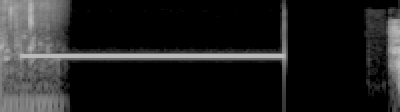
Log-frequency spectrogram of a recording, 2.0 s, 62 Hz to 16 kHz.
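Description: An edited-in bleep sound effect: one steady pure tone at about 1 kHz, the standard censor beep, held for about a second and a quarter and cut off abruptly.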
